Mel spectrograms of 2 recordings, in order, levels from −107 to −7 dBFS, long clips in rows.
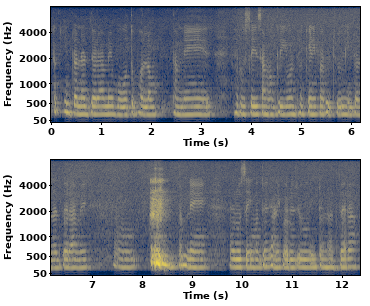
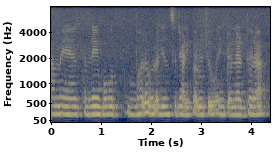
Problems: none marked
